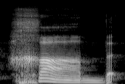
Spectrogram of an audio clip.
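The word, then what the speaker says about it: خاب: Next is khab. Khab. Khab, remember the CH of the Scottish language, and khab means failed.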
